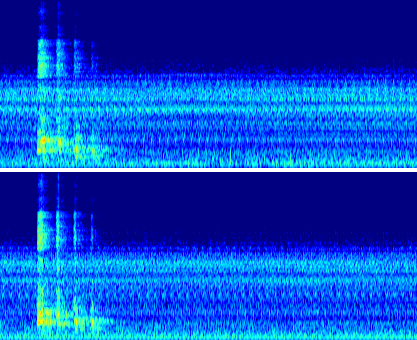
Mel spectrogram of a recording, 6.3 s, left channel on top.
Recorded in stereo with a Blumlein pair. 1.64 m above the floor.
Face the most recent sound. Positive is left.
turn(degrees=-25)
